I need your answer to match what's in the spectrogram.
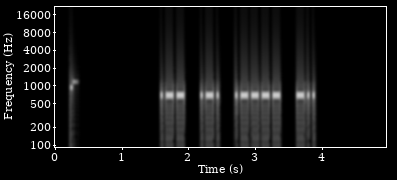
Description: Morse code, heard as a keyed tone, about 30 wpm, spaced as for 22 wpm, 700 Hz. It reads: WR1D
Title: USA Call Signs - 4 Characters - 2x Character Spacing - 30wpm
